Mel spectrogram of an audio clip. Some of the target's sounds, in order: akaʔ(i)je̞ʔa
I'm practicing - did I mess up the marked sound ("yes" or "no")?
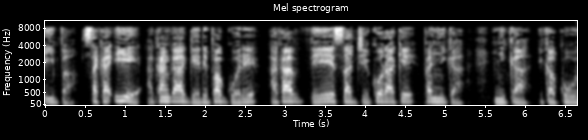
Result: no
